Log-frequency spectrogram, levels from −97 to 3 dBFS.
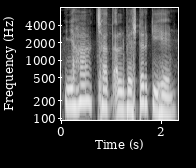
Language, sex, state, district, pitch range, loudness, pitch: Hindi, male, Jharkhand, Ranchi, 140-175 Hz, -13 LUFS, 160 Hz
